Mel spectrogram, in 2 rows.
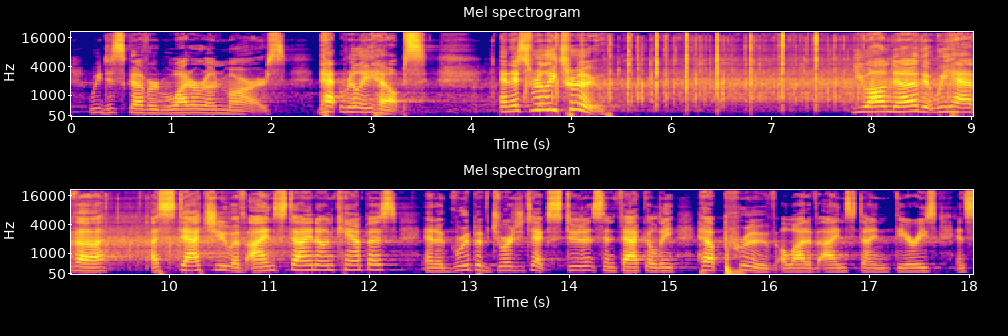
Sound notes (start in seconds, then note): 4.2 applause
